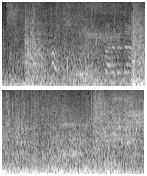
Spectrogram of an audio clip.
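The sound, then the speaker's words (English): Fire-spell blasts in a fantasy video game, cast against ice enemies, roar as dense noisy bursts. A rattling stretch gives way to a louder, sustained roar from about midway on. “I'm just shooting fire everywhere.”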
